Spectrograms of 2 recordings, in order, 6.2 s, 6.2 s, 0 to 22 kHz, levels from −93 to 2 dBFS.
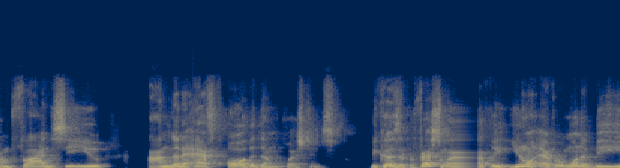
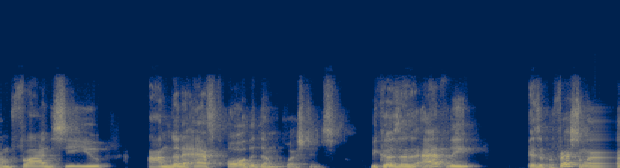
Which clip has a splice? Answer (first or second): first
